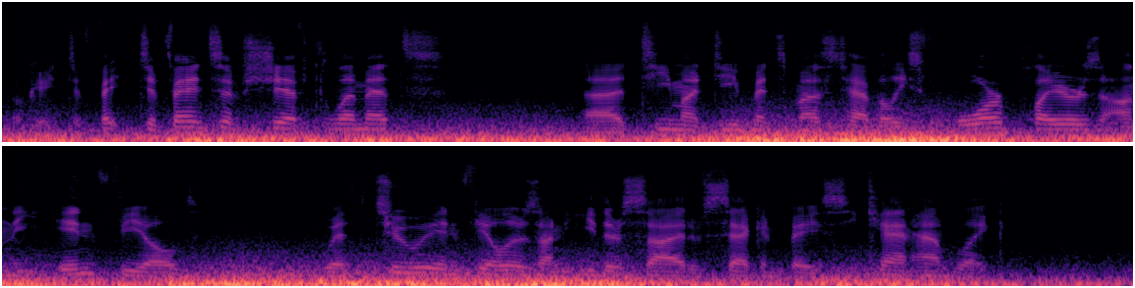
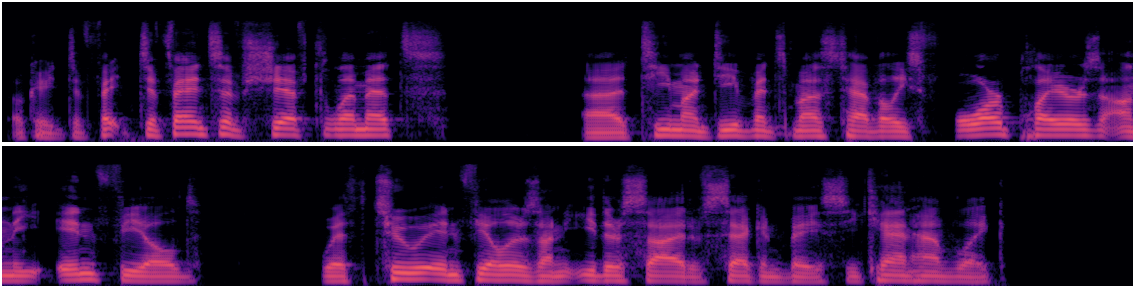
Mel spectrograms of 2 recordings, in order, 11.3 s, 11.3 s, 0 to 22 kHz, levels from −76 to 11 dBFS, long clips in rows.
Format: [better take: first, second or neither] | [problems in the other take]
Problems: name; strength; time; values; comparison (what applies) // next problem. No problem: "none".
second | low rumble; loud; throughout; 4 dB below the speech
